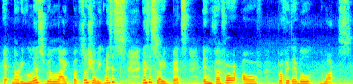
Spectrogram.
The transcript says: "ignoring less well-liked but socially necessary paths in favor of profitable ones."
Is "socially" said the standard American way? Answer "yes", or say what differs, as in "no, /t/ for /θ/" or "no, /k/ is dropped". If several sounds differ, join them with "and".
yes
